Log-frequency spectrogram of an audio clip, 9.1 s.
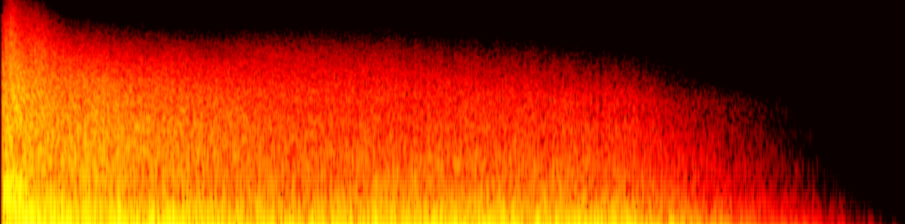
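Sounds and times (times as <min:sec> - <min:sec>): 
science fiction explosion: 0:00.0 - 0:07.8.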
